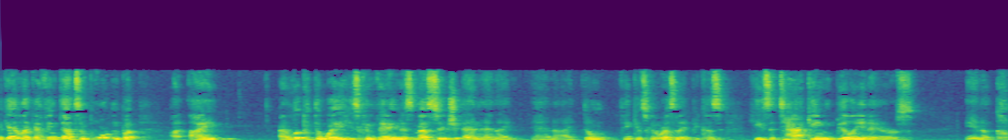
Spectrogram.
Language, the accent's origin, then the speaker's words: English; Massachusetts, United States; not really a New York Jew. I grew up in Massachusetts.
